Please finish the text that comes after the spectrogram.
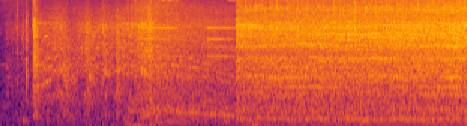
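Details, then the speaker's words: Newly bought AWD car at startup: engine cranks and catches, then idles with a steady low whine and loud hiss; power steering pump very noisy and judged on the way out, not leaking, fluid present. "can kind of hear that you have a very noisy power steering pump it's not leaking and there is power steering fluid in there if you can see the power steering pump is on the way out"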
